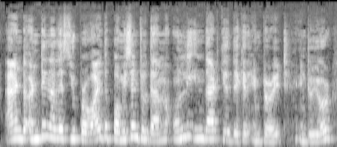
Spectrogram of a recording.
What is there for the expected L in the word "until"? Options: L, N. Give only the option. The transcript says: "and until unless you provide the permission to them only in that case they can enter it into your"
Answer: N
